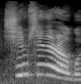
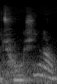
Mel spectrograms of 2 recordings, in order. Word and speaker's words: 정신: 근데 심신이라고 생각해서 그렇게 생각하면 그렇게 들릴 수도 맞아 있어요. 원래 근데. 그래. 근데 정신이요. 이번에 제가 신경 써서 해볼게요. 근데 진짜 정신이라고 부르는데 발음이 안 좋을 수도 있어요 제가.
